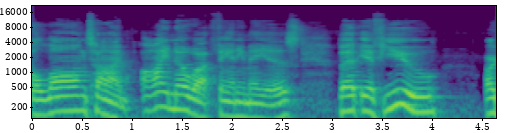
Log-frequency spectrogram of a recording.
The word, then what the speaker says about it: Fannie Mae: Association stands for FNMA we pronounce FNMA Fannie Mae that's the nickname we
